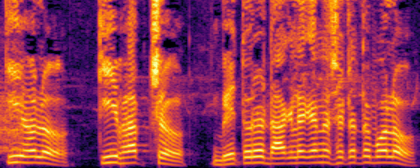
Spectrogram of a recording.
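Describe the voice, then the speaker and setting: A woman's voice: high-pitched, fairly even intonation, fast, slight background noise, lightly acted. A woman voicing an indignant young daughter-in-law in a comedy cartoon, scolding and questioning in exasperation. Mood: exasperated.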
